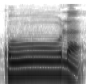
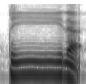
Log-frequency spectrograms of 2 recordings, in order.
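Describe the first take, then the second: First: The first vowel is a pure u sound. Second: The first vowel is a pure i sound. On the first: "ضم الخالص أن تقول قول" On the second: "والكسر الخالص أن تقول قيل"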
